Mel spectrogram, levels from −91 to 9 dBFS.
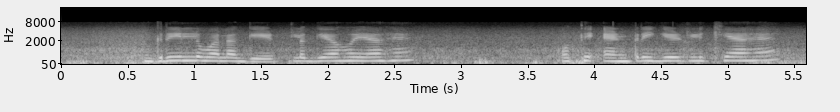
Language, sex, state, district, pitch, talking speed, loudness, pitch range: Punjabi, female, Punjab, Kapurthala, 255 Hz, 120 wpm, -14 LUFS, 235-265 Hz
